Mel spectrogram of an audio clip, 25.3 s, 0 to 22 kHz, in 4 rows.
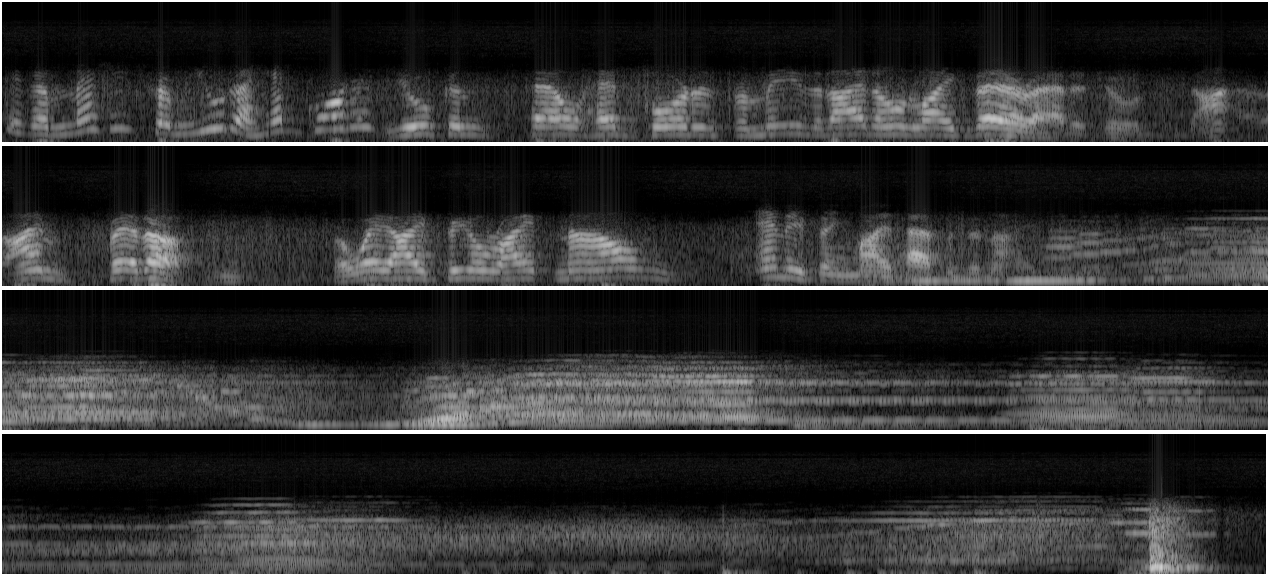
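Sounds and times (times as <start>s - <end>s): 
speech: 0.1s - 12.1s
wavering moaning tones: 10.4s - 24.7s
door slamming: 24.6s - 25.1s.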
